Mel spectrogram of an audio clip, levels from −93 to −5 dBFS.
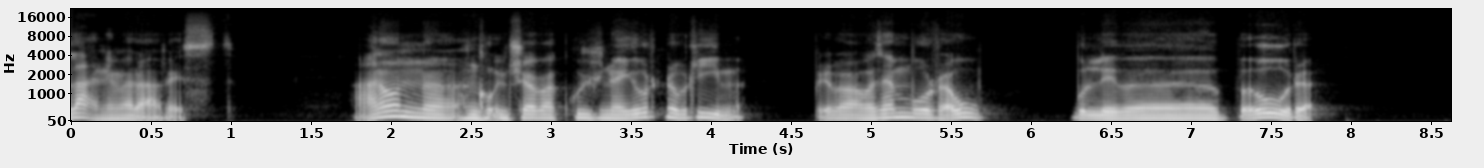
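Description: No technical faults can be heard anywhere in this speech recording.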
